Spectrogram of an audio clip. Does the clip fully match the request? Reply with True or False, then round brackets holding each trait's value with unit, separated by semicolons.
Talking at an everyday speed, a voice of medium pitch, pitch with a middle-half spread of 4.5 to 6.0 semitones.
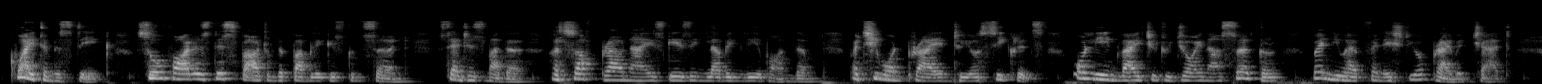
True (175 wpm; 180 Hz; 5.2 semitones)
